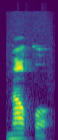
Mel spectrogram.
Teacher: قاف پر قلقلہ بھی ہوگا اور قاف موٹا بھی پڑھا جائے گا۔ وقف کی صورت میں یہاں پر بھی تنوین بدل کر 1 زبر کے ساتھ حروف مدہ بن گیا، حروف مد کے ساتھ وقف ہوگا۔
